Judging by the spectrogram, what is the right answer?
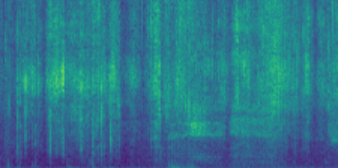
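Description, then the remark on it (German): A small piece of paper, found in a metal band on a pigeon's leg, is unfolded, with dry crinkling and rustling that runs steadily for a few seconds, sharp little crackles over a soft papery hiss, no voices. “Na, seht doch mal, sie hat eine Metallfolie am Bein. Aha, da steckt ein Stückchen Papier drin.”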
